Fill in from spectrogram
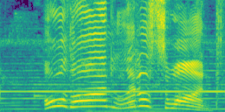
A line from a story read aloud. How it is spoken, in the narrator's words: Peter screamed aloud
